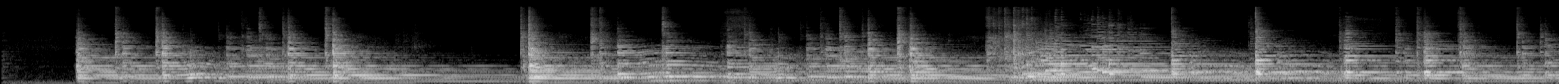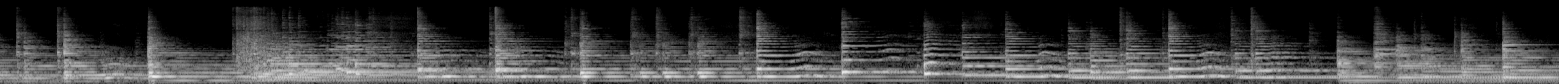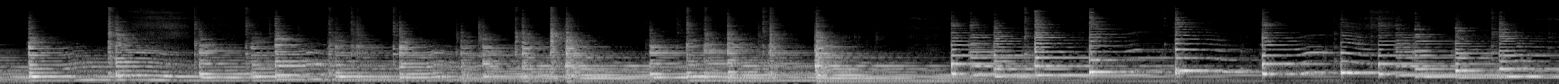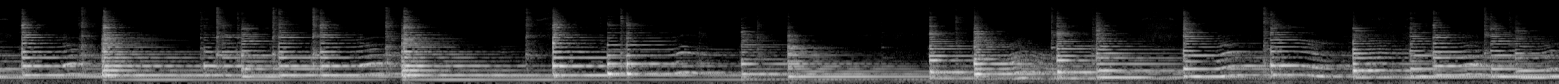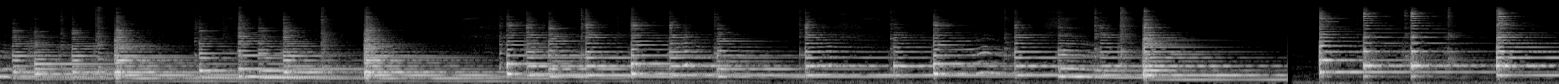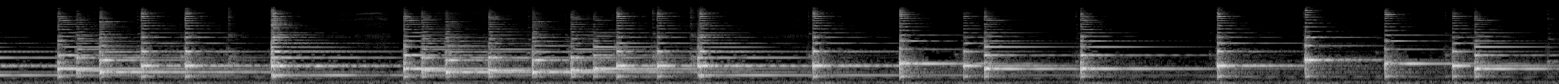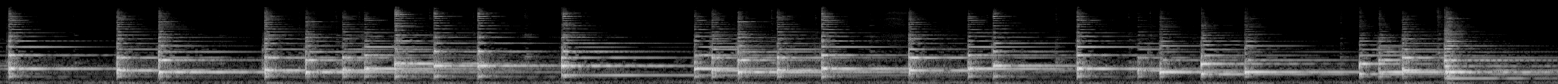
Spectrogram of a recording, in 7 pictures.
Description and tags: I played 2 minutes of the classic Mei Hua San Nong (梅花三弄), and recorded it with iPhone.
Gu, Chinese, string, music, Zheng, ancient, instrument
